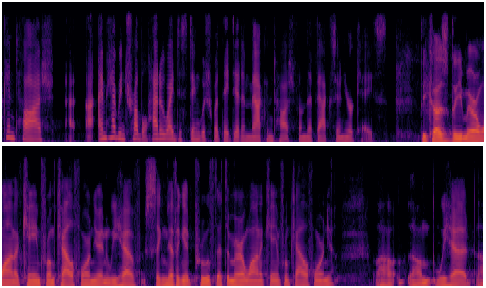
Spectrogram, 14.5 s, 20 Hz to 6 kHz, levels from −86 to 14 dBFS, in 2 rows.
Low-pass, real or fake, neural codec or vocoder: 5.4 kHz; fake; codec, 16 kHz, 4 kbps, X-Codec, HuBERT features, trained on LibriSpeech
